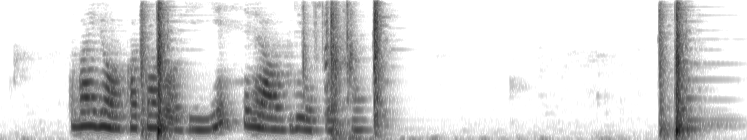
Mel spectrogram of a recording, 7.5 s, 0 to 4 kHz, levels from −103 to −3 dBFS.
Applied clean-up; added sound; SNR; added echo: classical method WPE with log-MMSE.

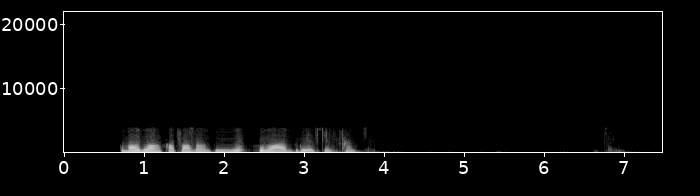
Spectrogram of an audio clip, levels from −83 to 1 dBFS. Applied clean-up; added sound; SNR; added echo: neural separator model SepFormer WHAMR!.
